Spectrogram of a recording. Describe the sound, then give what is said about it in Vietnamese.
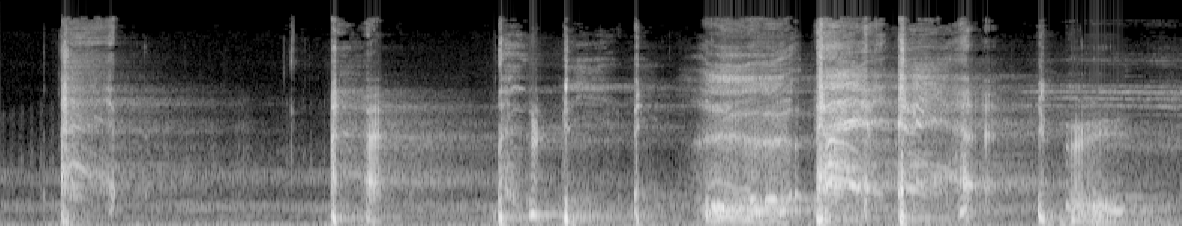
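Repeated dry coughing fits from one person in a quiet night, harsh rasping bursts in clusters: a few spaced single coughs at first, then a denser, throatier run toward the end, with no speech. “Bóng người trắng bệch dưới ánh trăng bàng bạc quỷ mị tiếp tục cúi gập người, phát ra từng tràng ho đến thống khổ đáng sợ. Tiếng ho khan trong đêm tịch mịch”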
